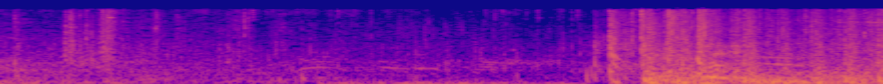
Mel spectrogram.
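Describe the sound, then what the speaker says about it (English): Gunfire crackles through a team shooter match, pistol shots mixed into a noisy firefight that grows louder and denser in the last second, with game sounds and voices underneath. "Jeremy's trying to shoot a dude with his pistol."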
